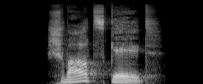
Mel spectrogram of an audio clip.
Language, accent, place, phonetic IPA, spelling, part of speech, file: German, Germany, Berlin, [ˈʃvaʁt͡sˌɡɛlt], Schwarzgeld, noun, De-Schwarzgeld.ogg
- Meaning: dirty money, black money, illicit earnings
